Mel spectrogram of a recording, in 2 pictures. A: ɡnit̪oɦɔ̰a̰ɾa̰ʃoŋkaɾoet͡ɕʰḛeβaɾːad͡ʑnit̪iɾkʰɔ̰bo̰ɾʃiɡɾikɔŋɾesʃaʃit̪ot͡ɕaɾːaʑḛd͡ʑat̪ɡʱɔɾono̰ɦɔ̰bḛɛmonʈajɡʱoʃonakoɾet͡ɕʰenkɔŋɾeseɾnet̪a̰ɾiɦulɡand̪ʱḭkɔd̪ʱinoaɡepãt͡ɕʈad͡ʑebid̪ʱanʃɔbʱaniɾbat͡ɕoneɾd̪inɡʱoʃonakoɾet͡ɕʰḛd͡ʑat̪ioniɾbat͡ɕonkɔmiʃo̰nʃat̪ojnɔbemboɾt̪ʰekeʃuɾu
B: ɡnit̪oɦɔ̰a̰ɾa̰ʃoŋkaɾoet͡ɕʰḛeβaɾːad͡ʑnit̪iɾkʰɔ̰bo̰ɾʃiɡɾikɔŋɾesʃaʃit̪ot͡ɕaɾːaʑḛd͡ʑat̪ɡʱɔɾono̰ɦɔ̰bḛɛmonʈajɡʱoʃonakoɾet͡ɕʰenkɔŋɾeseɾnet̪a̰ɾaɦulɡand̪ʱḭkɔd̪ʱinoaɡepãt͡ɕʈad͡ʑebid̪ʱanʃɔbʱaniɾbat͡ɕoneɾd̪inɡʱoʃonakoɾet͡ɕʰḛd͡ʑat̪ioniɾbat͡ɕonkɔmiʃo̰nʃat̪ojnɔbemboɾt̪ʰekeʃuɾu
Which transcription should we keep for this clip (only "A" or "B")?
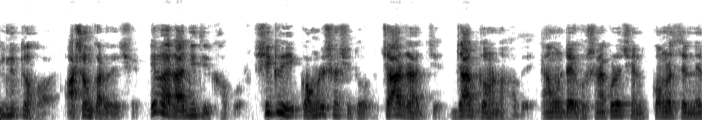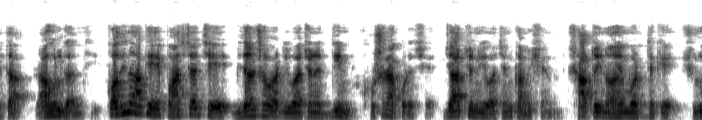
B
